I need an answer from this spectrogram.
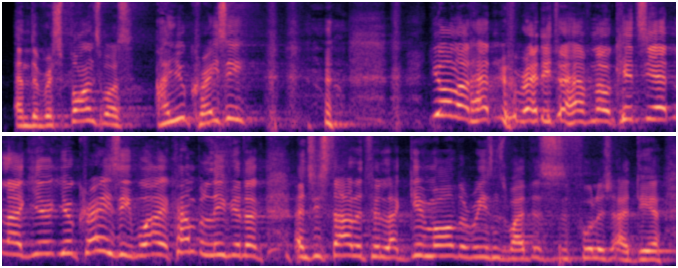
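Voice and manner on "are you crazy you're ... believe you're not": mother-in-law's outburst. Retold or imitated. Mother-in-law scolding the news.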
